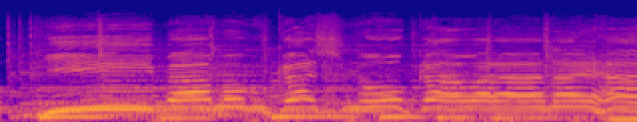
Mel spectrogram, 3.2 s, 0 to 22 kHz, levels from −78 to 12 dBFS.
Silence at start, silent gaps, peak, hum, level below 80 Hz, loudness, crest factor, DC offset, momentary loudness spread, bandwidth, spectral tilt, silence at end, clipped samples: 0 s; none; 0 dBFS; none; -32 dBFS; -15 LUFS; 14 dB; under 0.1%; 4 LU; 14 kHz; -5.5 dB/octave; 0 s; under 0.1%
